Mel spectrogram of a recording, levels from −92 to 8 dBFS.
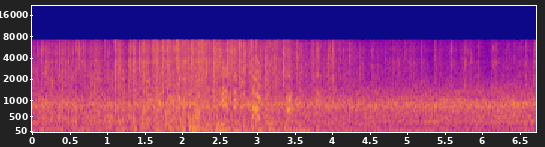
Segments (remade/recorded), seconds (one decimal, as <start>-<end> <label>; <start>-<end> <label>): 0.0-2.7 recorded; 2.7-3.8 remade; 3.8-5.9 recorded; 5.9-6.7 remade

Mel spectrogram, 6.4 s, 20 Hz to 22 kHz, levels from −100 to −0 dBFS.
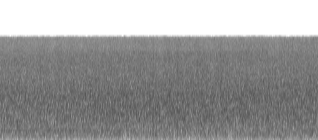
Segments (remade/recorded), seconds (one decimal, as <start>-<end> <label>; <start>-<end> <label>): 0.0-6.4 recorded

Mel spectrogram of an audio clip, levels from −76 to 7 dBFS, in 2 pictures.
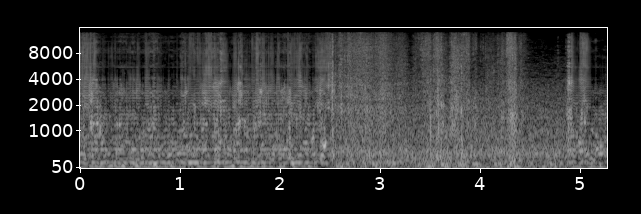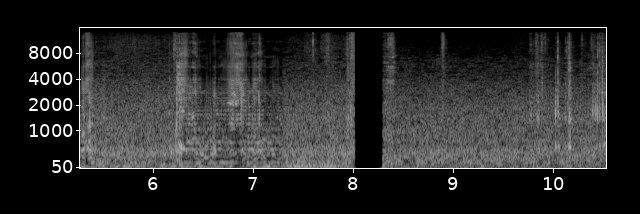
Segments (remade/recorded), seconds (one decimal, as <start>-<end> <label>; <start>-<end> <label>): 0.0-2.5 remade; 2.5-4.9 recorded; 4.9-5.4 remade; 5.4-6.3 recorded; 6.3-7.3 remade; 7.3-10.5 recorded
